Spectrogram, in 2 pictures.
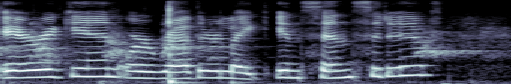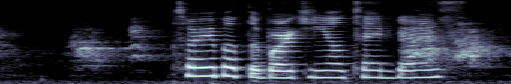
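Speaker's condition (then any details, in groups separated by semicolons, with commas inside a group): No condition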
